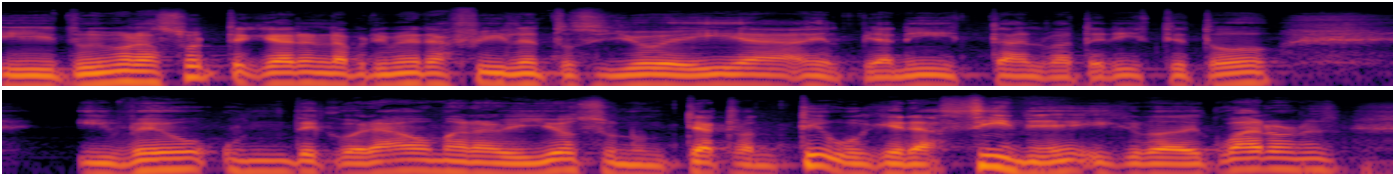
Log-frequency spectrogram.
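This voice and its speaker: A man's fairly low voice at a very fast pace, ordinary pitch variation, on a very clean recording with a silent background. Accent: Chilean. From Chile, Santiago (born Antofagasta). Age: 70s. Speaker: actor and comedian. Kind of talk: casual interview chat.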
